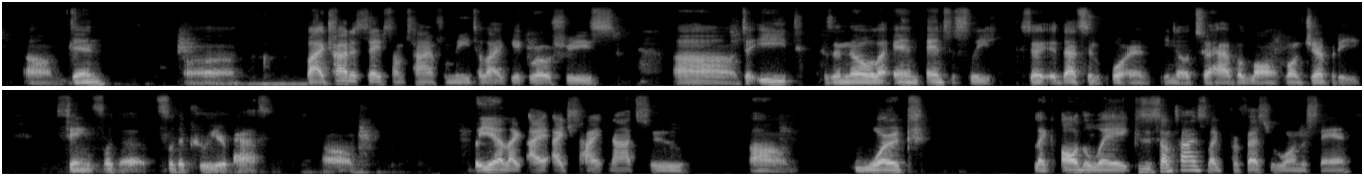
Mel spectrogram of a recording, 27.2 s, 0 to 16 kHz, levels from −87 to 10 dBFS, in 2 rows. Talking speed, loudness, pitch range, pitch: 145 wpm, -26 LUFS, 90-120 Hz, 100 Hz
